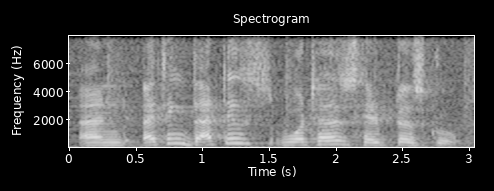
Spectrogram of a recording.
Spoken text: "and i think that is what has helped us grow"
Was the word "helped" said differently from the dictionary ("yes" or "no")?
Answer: no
